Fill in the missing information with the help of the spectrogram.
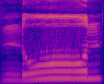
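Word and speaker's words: نون: This is noon, and it has very easy pronunciation. You have to touch your tip of the tongue to the roots of upper four front teeth.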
